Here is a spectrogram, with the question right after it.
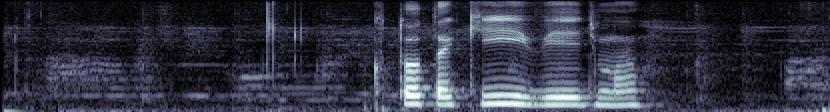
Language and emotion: Russian, neutral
